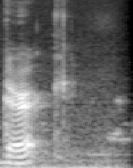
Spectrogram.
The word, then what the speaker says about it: Gurk: I'll be playing Gurk. That will pronounce a little bit with like a grr, I guess, because Trogs apparently make their ribbit kind of sounds for their names.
